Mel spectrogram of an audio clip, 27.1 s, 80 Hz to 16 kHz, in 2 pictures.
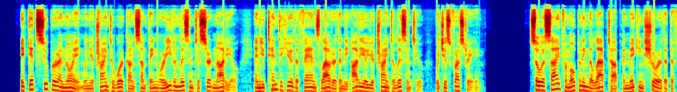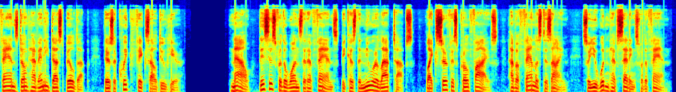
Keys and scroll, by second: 0.7 shift+7.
